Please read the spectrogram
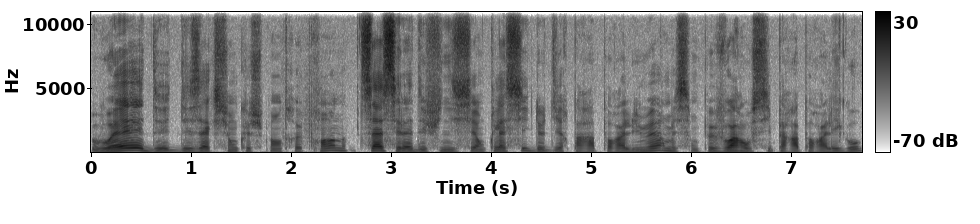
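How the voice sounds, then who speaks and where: Here a man has a dark, mellow tone and ordinary pitch variation, at a moderate pace. The recording is very clean, with a silent background. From Franche-Comté, France. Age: 40s. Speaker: former teacher living with bipolar disorder. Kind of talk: interview, personal testimony. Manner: hesitant, with frequent fillers and repetitions.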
